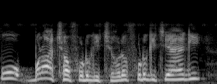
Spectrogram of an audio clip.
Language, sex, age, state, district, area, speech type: Dogri, male, 30-45, Jammu and Kashmir, Jammu, urban, spontaneous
